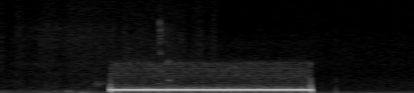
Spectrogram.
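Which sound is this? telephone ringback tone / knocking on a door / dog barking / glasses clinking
telephone ringback tone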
